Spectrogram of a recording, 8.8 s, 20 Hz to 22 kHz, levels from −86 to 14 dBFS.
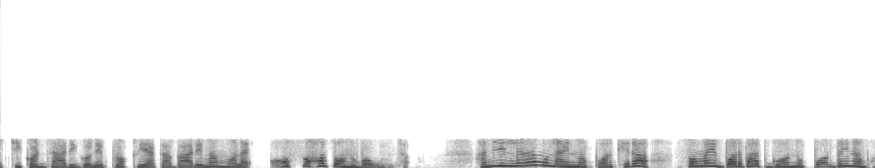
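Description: Throughout the speech there is a hoarse, noisy graininess, with the upper band sounding like hiss rather than real detail. This is the Speex codec working with too few bits: its CELP excitation can't capture the fine structure of the voice, so the decoder substitutes approximate pulses and shaped noise. The plainly audible damage fits a low setting of around 11 kbps.

From 3.81 to 3.94 s the voice briefly stretches into a buzzy tone or coloured noise that fades before recovering, and the same thing happens from 6.65 to 6.72 s. Each is VoIP packet loss concealed by the speech codec. About 60 ms of audio went missing, and the decoder filled the gap by repeating its last pitch and filter while lowering the level. Because each decoded frame depends on the one before, the sound stays weak and distorted for a short while after real audio resumes.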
